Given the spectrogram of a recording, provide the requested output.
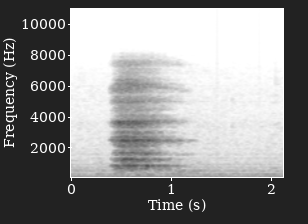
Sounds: Sigh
